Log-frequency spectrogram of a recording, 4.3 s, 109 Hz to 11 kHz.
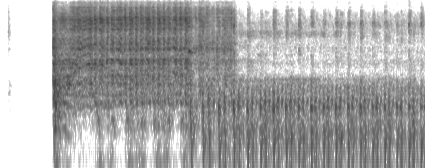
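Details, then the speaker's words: Falcon 4-stroke paramotor trike with a new NOCO NLP14 500A 4Ah LiFePO4 battery: brisk cranking for about 1.5 seconds, then a steady idle. It cranks faster than with the old battery. "all right well that was a lot faster spinning"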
